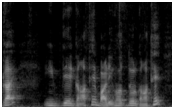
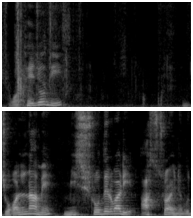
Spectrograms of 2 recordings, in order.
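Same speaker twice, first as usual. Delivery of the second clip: clear, careful lesson reading for pupils; reading aloud; 4 semitones higher, 5 dB louder, slower than usual. Acted. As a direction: read it out slowly for children to follow. Reads the dialogue text.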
